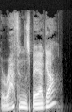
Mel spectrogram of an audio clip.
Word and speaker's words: Raffensperger: He had a couple of lawyers and the Georgia Secretary of State, Brad Raffensperger, pronounced in the correct German way.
